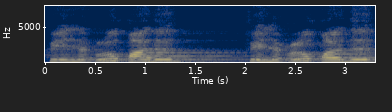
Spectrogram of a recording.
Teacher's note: یہاں بھی قاف موٹا بڑا، دال پہ کلکلا کیا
